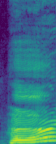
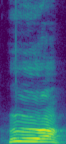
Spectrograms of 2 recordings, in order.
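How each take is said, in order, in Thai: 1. พยางค์นี้มีสระเออ 2. พยางค์นี้มีสระเอือ (1) "ภาษาไตลือไตยองเปิ้น" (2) "คนเมืองไตยวนอ่านว่า"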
